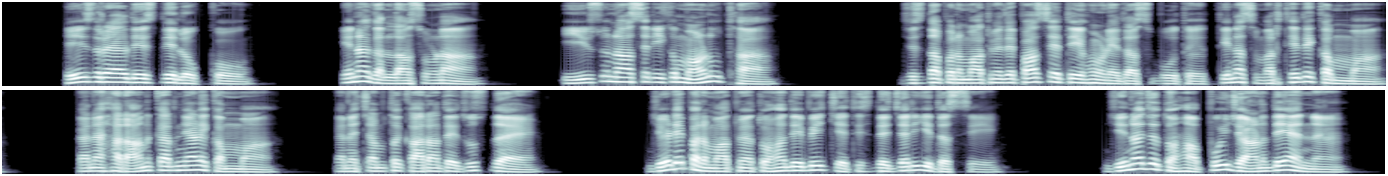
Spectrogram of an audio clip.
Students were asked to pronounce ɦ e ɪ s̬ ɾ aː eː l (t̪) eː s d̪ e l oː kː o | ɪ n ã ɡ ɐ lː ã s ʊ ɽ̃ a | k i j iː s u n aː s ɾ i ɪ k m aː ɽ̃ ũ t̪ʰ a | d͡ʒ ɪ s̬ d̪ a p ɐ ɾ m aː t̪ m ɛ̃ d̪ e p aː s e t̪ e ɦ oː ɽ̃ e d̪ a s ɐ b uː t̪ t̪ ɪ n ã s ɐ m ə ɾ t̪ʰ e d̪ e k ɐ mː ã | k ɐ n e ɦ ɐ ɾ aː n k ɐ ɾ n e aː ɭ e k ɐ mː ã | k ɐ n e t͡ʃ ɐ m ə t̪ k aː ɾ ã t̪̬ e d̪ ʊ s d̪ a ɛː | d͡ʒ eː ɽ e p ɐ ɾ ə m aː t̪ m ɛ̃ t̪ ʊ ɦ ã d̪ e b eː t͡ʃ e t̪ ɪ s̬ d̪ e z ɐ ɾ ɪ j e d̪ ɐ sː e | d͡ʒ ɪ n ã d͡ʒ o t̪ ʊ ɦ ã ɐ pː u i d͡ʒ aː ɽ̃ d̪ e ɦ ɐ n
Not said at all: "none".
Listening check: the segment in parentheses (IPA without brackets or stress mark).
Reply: d̪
